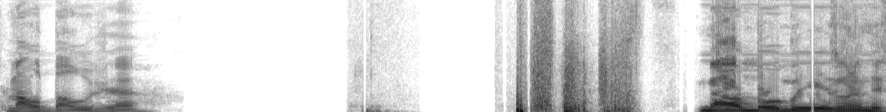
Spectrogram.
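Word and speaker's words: Malebolgia: It's pronounced Malbolgia.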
